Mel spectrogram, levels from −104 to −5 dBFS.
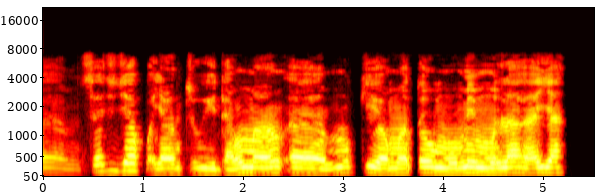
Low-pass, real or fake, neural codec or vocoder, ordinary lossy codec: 7.2 kHz; real; none; none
